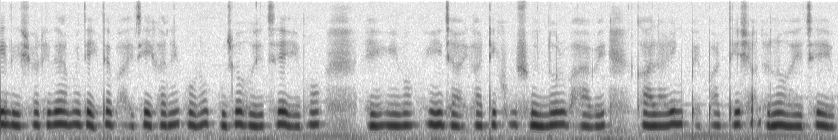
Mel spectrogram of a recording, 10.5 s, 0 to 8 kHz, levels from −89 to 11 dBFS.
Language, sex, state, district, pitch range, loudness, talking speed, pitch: Bengali, female, West Bengal, Malda, 210-230 Hz, -16 LUFS, 115 wpm, 220 Hz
